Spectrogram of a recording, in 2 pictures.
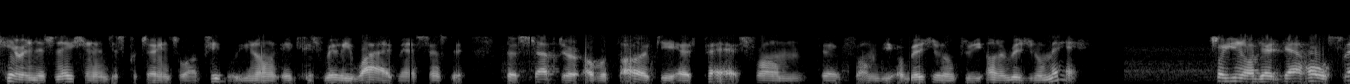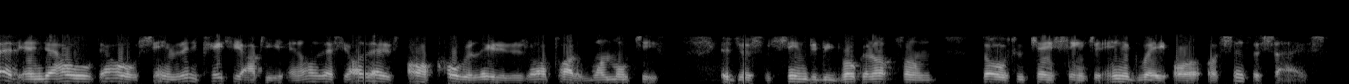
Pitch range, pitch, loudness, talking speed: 95-135 Hz, 110 Hz, -30 LUFS, 185 wpm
